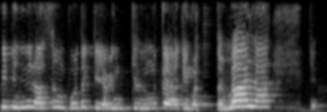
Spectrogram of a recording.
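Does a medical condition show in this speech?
Yes: Down syndrome; about 21 years since birth, ongoing therapies.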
